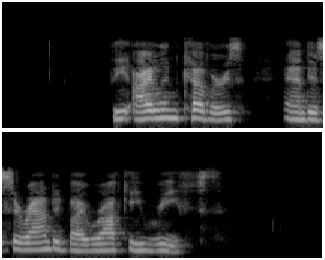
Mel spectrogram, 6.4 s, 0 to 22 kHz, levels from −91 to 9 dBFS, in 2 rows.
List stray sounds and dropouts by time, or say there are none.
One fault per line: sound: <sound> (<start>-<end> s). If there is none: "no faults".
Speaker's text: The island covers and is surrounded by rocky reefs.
no faults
